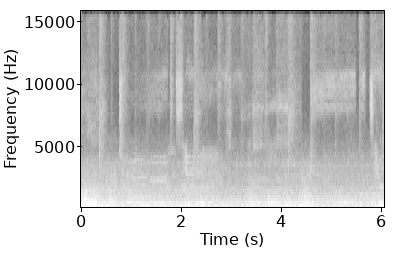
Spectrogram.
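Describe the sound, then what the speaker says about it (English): An ANA airliner departs Okinawa airport, its steady broadband jet roar holding at a constant loud level throughout with no clear rise or fade. "I think we've got a departing"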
